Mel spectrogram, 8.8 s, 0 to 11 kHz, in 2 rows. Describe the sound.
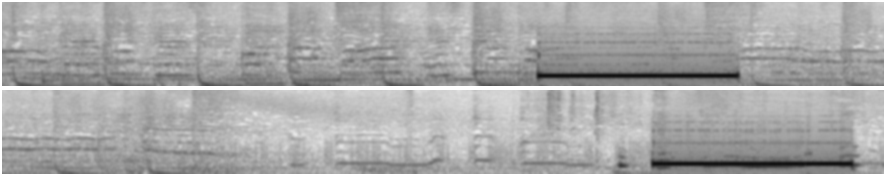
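Two long, steady ringback tones from a mobile call on a 4G network, waiting for someone to answer, loud beeps over background music.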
